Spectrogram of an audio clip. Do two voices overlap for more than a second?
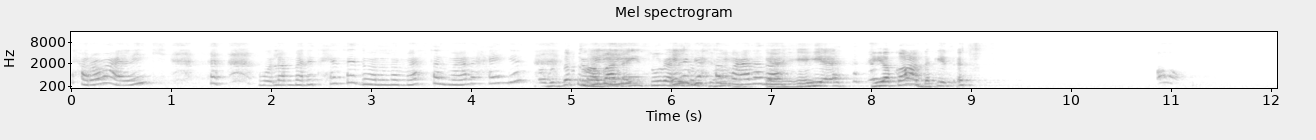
Yes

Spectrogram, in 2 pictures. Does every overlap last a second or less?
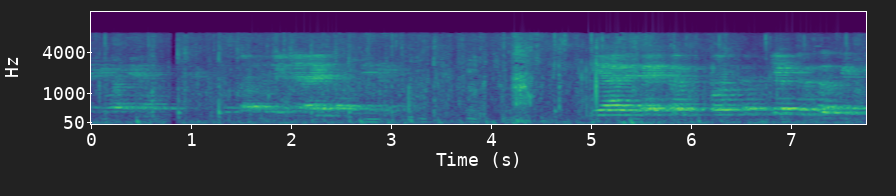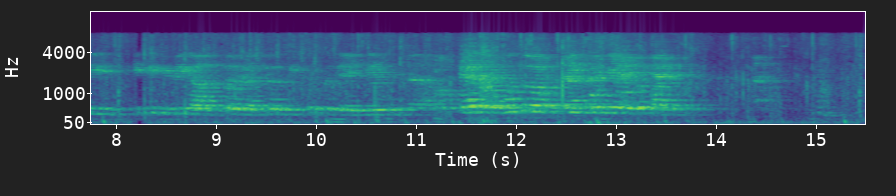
No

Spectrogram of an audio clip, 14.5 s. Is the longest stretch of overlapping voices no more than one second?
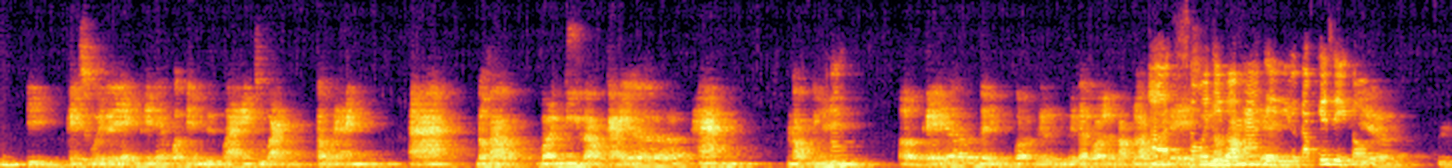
No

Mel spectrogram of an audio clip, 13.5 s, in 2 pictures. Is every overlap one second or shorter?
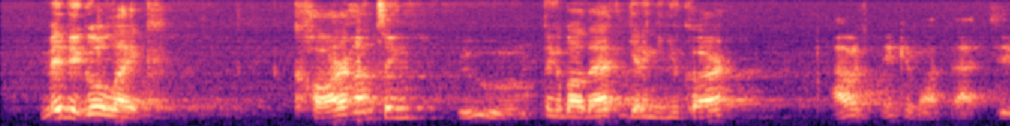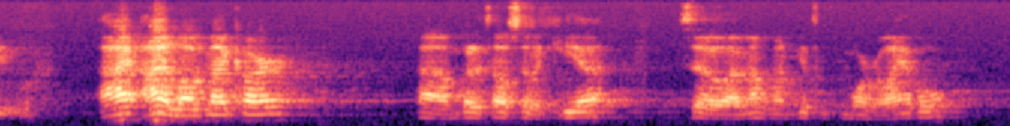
Yes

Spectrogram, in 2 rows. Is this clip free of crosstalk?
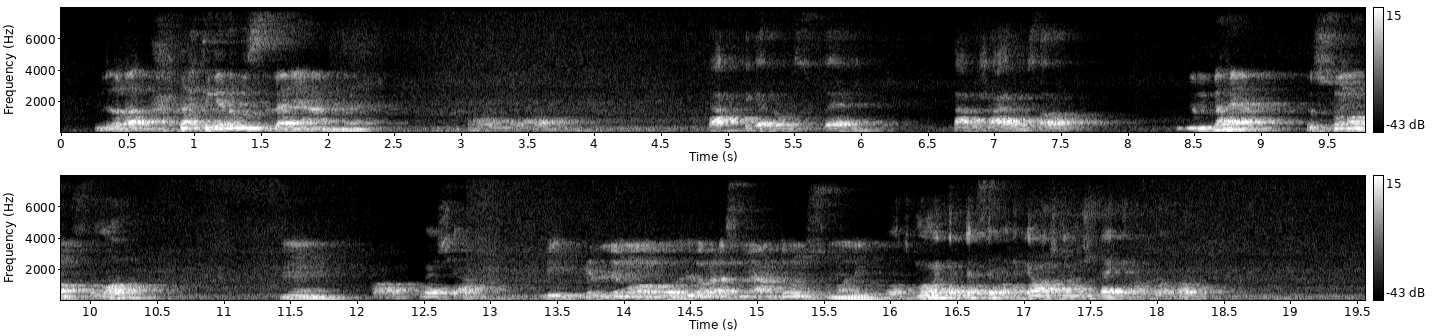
Yes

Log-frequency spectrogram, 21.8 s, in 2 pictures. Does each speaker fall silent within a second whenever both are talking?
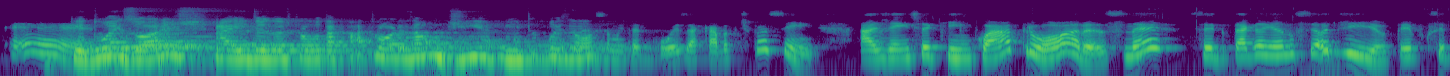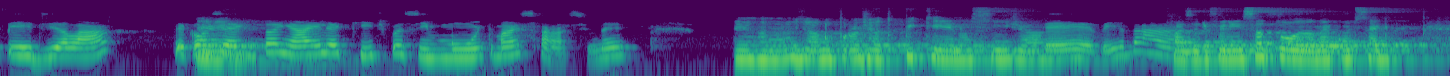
Yes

